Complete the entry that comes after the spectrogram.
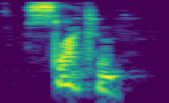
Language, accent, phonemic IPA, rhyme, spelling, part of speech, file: English, Southern England, /ˈslæ.kən/, -ækən, slacken, verb, LL-Q1860 (eng)-slacken.wav
- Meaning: 1. To gradually decrease in intensity or tautness; to become slack; to lag 2. To make slack, less taut, or less intense 3. To deprive of cohesion by combining chemically with water; to slake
